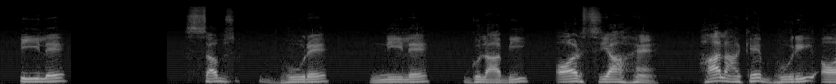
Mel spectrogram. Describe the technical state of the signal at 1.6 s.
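At 1.6 s the audio is inside a rebuffering stall that runs from 0.71 s to 1.67 s. The player ran out of downloaded data and stopped playback. The speech cuts to silence and then picks up exactly where it left off at 1.67 s. No speech is lost. Instead, about 0.95 s of dead air is inserted into the timeline, stretching the clip.

A DECT cordless phone buzz is also present throughout the clip. It sits about 25 dB below the speech. A nearby DECT handset or base transmits a short radio burst every 10 ms, and the audio circuitry rectifies it. The result is a steady, thin buzz at 100 Hz. Its many harmonics give it a wiry, edgy texture rather than a smooth hum.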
